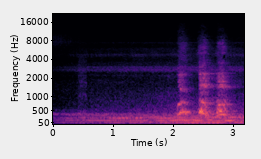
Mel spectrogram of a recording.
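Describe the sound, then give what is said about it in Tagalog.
A black dog at a compound barks three times in quick succession, looking toward an abandoned building, over a steady low background hum; no one speaks. “Pagkatapos ay tsaka siya magkakakahol, lalo na paggabi.”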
